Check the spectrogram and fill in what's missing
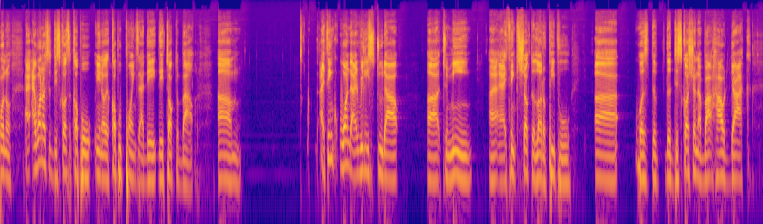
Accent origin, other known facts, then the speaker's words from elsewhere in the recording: London, United Kingdom; Because I'm from London.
